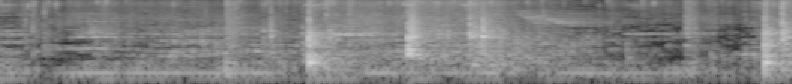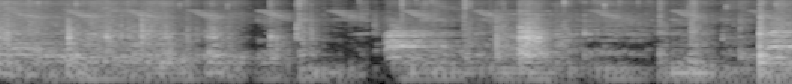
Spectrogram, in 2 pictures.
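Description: Lumps of pure cement crushed by hand in a plastic basin of water: a gritty, wet crunching and sloshing, broken by several sharp crunches and splashes.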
